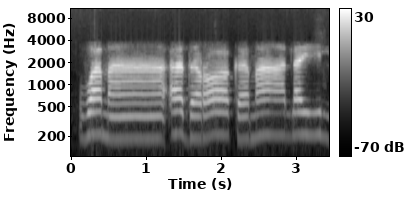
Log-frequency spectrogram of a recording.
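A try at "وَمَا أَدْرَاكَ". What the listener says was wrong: را کے اوپر کھڑی زبر کو ایک الف کی مقدار کھینچے نا. وما ادراک. را کے اوپر کھڑی زبر ہے نا.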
